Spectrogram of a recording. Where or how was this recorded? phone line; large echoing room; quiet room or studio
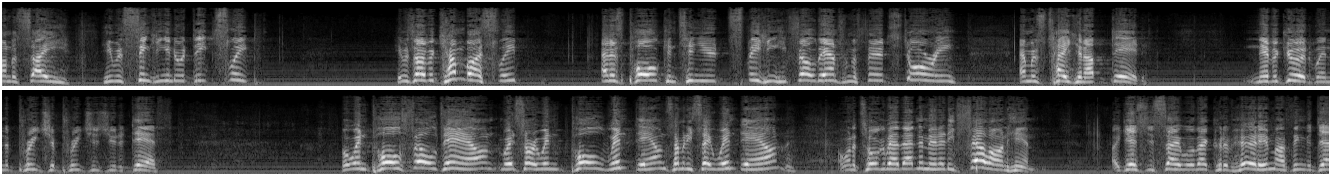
large echoing room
